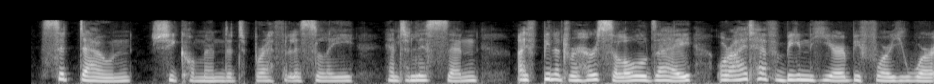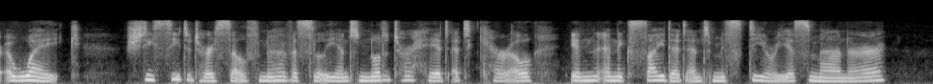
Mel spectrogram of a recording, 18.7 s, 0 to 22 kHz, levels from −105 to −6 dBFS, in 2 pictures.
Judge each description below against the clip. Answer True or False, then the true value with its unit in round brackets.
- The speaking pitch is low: False (185 Hz)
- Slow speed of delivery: True (120 wpm)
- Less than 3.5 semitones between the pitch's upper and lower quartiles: True (2.6 semitones)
